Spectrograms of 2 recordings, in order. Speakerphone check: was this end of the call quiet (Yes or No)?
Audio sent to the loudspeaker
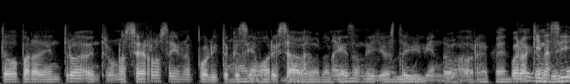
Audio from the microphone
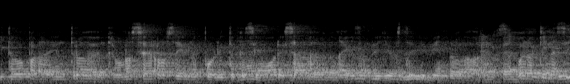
No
